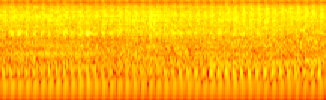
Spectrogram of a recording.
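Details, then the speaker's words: Honda Recon ATV after carb cleaning, old gas removal and cylinder head swap: steady even single-cylinder idle, no misses or knocks, no smoke; normal idle. "yep nice yeah she runs no smoke sounds good"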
